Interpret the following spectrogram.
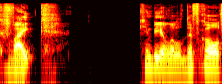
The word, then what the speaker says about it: kveik: word but that said some Norwegians I spoke with didn't seem to say the V sound as much and their pronunciation sounded more like quite quite another way was quake sort of like earthquake you can hear that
